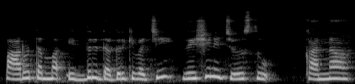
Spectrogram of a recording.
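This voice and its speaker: A woman narrating a serialized romance story with a steady, expressive reading. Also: sits high, fairly quick.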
